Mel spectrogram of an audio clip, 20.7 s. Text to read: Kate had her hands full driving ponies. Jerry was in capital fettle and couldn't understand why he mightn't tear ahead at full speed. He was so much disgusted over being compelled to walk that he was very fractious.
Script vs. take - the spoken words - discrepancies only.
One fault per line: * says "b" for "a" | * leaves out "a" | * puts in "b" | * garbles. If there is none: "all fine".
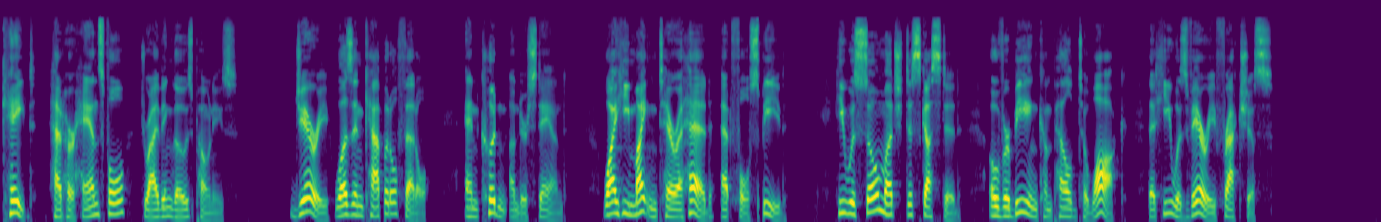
* puts in "those"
